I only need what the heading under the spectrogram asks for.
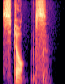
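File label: "stops", British English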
